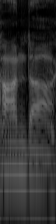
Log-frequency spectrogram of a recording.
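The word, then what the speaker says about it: Kahndaq: Is it Kondak? Is that how you say it? Kondak. It's Kondak? Okay. Yeah, that's the country.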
